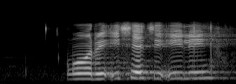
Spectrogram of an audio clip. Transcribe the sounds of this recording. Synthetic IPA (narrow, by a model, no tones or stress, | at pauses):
ɣʊɾɪʔɪʃet͡ʃʼiʔɪlɪ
